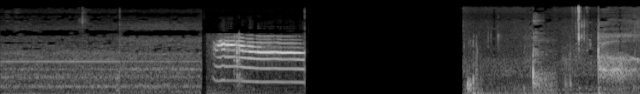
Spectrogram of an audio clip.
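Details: Domestic cat, described as angry, giving one drawn-out meow of about a second, steady and richly harmonic, set between stretches of low room noise, a sudden silent gap and later clattering handling sounds.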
